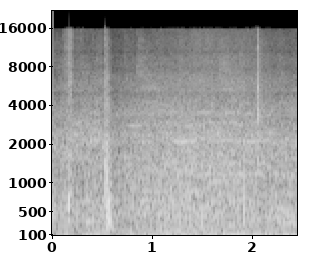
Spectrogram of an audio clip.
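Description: Background music over steady store hum, with a few sharp clicks of plastic action-figure blister packaging being handled within the first second.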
